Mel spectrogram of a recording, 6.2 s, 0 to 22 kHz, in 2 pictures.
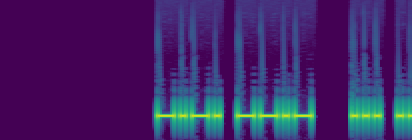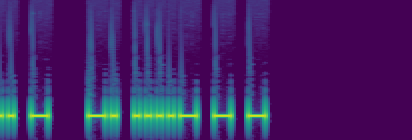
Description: Morse code, heard as a keyed tone, about 28 wpm, 700 Hz. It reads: CQ SST N4TT
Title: K1USN SST QSO Practice - 28wpm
